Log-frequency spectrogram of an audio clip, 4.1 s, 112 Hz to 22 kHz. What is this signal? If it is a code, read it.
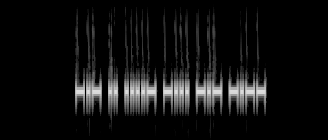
Morse code, heard as a keyed tone, about 36 wpm, 700 Hz. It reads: KI4BKY
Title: USA Call Signs - 6 Characters - Repeated 2x - 35wpm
